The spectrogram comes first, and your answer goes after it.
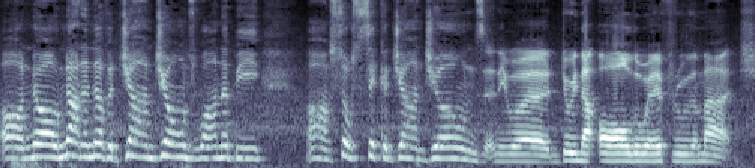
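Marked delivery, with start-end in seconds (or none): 0.0-4.8 high, screaming, jeering taunt. Quoting an opponent who screamed at him during a match, retelling a scream. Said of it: "He's screaming at me".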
